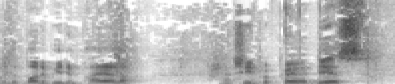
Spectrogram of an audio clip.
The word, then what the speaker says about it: paella: call it the bodybuilding paella. And she prepared this right here. Cooked this. So that's my post-workout meal. Is it paella? I think it's paella. Paella. Because that's how it's pronounced in Spanish.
